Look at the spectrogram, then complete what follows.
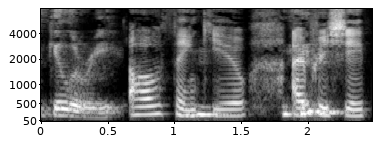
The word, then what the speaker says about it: Guillory: Did I pronounce her last name right? I know you know. Right. I believe it's Guillory.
